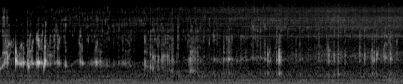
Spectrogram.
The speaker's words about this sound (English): Oh, I'm going to pour a little bit more. Oh, wait. We're going to make this into an ASMR episode.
